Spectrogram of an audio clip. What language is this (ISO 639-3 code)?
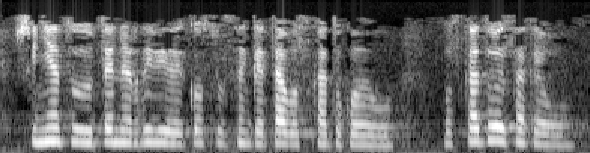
eus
